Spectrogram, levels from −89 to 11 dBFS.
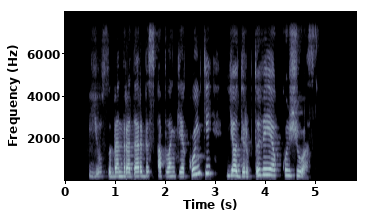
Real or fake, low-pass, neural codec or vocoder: real; 7.2 kHz; none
